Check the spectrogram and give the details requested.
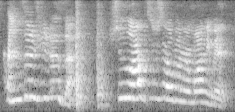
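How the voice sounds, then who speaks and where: A woman's voice: extremely high pitch, animated, quick pace, bright, forceful tone, a little hiss or hum. A drunk young woman giving a rambling, slangy comic retelling, often laughing. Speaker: storyteller. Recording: echoey room, mic at distance, faint music.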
